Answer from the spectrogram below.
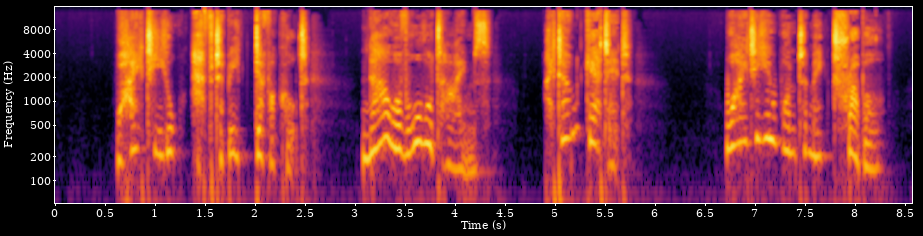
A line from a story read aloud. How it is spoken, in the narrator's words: Ruth said in a whisper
